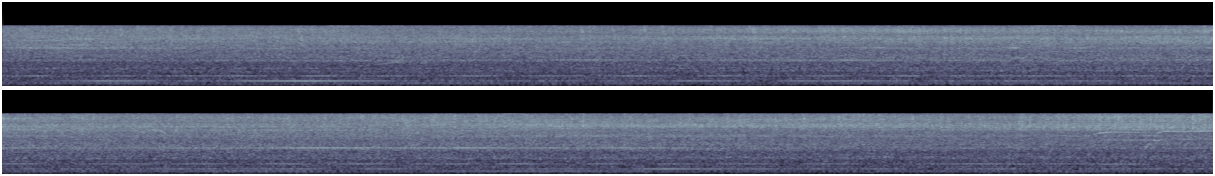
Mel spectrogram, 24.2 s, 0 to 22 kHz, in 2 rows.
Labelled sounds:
23.0	24.2	killer whale, 1.5 to 4.4 kHz

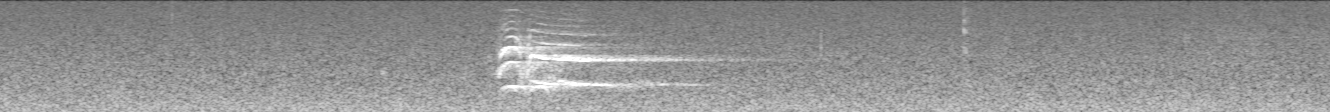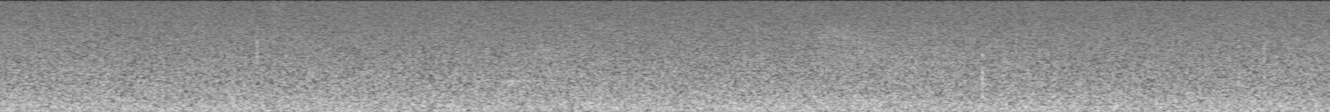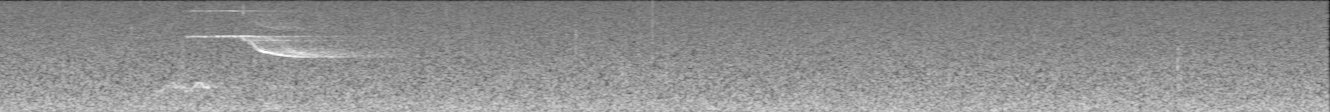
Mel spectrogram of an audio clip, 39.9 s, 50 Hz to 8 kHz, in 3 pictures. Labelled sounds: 4.9	8.1	killer whale, Bigg's (transient), Gulf of Alaska transient, 0.51 to 6.1 kHz
28.2	30.6	killer whale, Bigg's (transient), Gulf of Alaska transient, 0.48 to 6.1 kHz

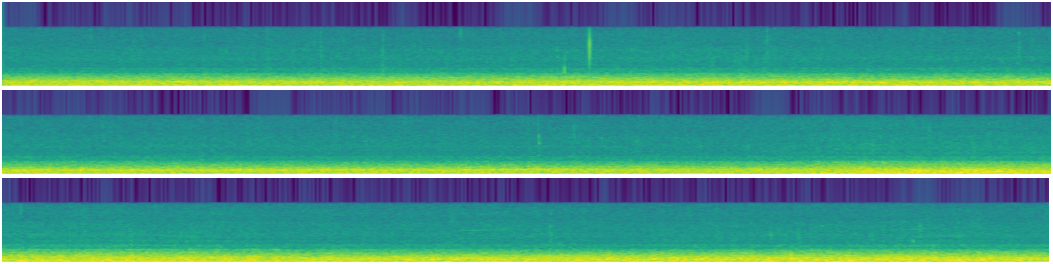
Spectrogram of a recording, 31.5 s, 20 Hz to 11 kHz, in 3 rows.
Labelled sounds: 25.5	26.5	killer whale, southern resident, J pod, call S01, 2.4 to 5.1 kHz
29.8	30.7	killer whale, southern resident, J pod, call S01, 2.0 to 5.1 kHz

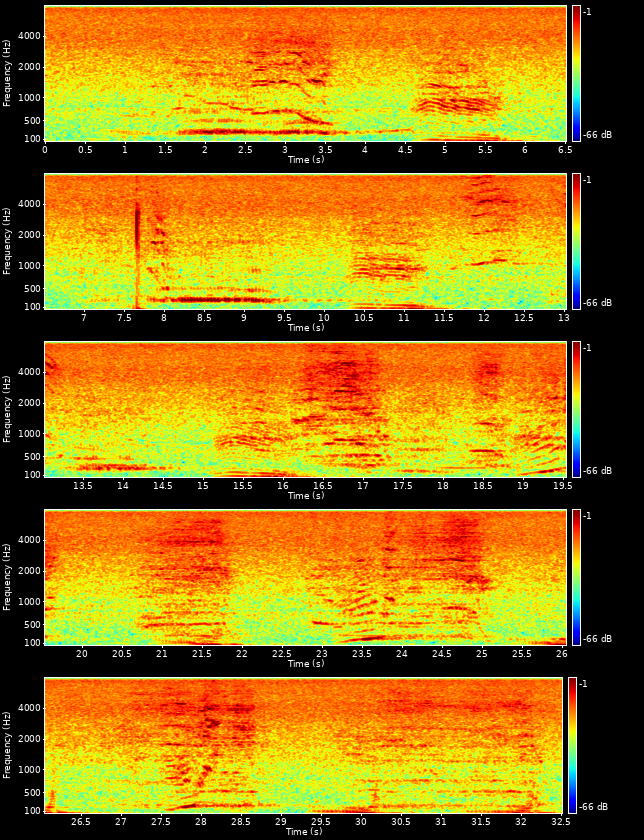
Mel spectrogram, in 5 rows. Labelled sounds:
2.6	3.5	humpback whale, 0.80 to 2.2 kHz
4.6	5.5	humpback whale, 0.80 to 1.3 kHz
10.3	11.0	humpback whale, 0.80 to 1.2 kHz
11.8	12.3	humpback whale, 0.99 to 6.6 kHz
15.1	15.7	humpback whale, 0.80 to 0.99 kHz
16.1	17.0	humpback whale, 0.80 to 6.5 kHz
18.4	19.2	humpback whale, 0.80 to 1.3 kHz
22.9	23.2	humpback whale, 0.93 to 1.2 kHz
24.4	25.2	humpback whale, 0.80 to 2.7 kHz
27.5	27.9	humpback whale, 0.80 to 2.8 kHz

